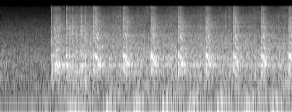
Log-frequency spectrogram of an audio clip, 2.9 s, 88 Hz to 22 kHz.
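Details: 2007 Suzuki King Quad 750 ATV that died and wouldn't restart, airbox removed, injector confirmed pulsing: starter churns steadily at three to four compressions a second with no firing; crank-no-start traced to weak spark.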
